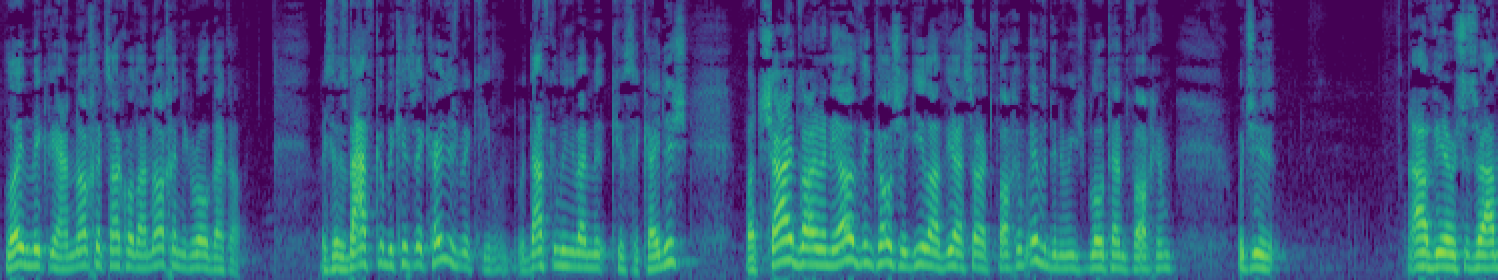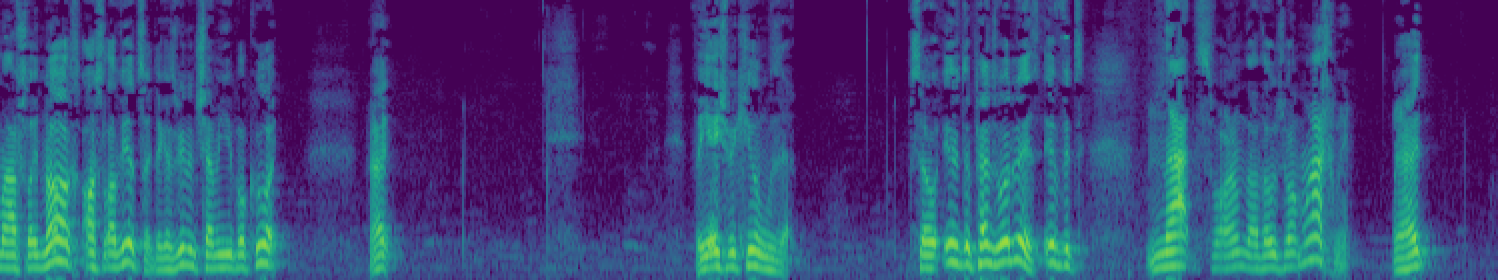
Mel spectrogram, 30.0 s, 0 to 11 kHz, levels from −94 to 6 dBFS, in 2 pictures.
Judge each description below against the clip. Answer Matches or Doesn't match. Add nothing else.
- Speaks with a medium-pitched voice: Matches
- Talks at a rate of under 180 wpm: Matches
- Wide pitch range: Doesn't match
